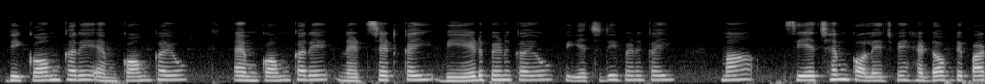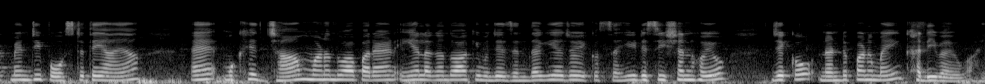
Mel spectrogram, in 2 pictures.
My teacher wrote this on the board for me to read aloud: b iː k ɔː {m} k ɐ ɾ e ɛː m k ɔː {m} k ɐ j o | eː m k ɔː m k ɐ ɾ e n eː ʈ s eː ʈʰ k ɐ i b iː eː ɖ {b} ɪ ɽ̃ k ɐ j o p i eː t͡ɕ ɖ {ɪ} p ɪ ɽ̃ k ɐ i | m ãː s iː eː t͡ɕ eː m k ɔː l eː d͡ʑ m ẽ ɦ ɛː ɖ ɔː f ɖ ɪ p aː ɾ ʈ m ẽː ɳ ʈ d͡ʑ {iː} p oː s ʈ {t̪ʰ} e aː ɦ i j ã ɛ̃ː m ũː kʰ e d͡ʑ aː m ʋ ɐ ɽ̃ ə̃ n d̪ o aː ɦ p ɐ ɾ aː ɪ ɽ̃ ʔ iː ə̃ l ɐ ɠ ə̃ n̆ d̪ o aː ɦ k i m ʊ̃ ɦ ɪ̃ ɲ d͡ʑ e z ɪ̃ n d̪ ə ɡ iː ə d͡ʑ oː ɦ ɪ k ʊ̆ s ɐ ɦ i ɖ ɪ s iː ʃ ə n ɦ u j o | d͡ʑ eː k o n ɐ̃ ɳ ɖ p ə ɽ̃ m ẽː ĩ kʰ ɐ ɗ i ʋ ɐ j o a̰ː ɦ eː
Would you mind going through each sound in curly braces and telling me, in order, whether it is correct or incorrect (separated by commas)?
correct, correct, incorrect, incorrect, correct, incorrect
